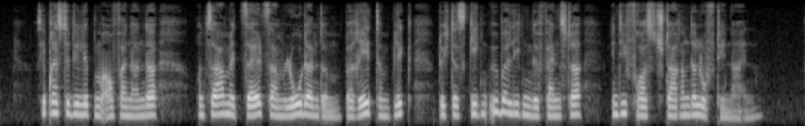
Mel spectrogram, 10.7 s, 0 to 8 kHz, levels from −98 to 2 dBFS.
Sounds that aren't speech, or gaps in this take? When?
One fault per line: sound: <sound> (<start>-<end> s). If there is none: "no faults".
no faults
